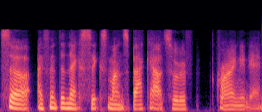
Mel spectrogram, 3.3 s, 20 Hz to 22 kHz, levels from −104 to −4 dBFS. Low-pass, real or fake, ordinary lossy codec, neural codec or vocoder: 7.2 kHz; fake; MP3, 64 kbps; codec, 16 kHz in and 24 kHz out, 0.4 kbps, LongCat-Audio-Codec, fine tuned four codebook decoder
